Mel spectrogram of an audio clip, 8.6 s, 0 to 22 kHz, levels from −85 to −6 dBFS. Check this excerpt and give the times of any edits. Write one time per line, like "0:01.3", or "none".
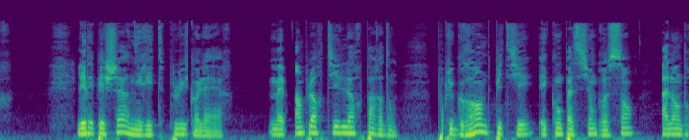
0:01.1
0:02.3
0:03.6
0:05.5
0:07.5

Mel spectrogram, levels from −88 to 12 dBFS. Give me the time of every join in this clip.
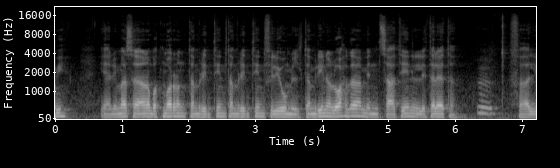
0:02.6

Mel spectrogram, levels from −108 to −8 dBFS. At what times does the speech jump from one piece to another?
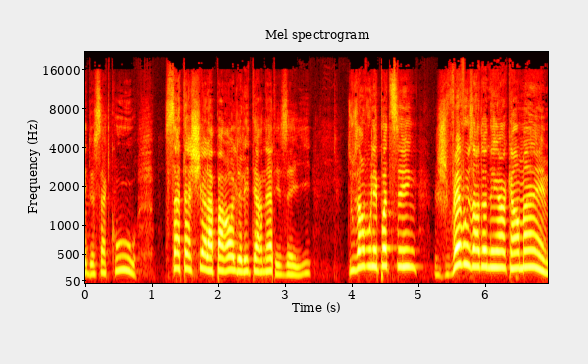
0:01.1
0:02.8
0:04.0

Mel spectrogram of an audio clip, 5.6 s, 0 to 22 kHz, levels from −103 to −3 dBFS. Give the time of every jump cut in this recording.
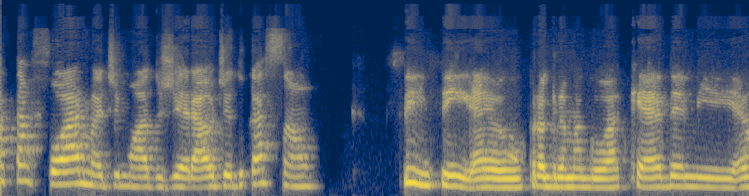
0:02.6

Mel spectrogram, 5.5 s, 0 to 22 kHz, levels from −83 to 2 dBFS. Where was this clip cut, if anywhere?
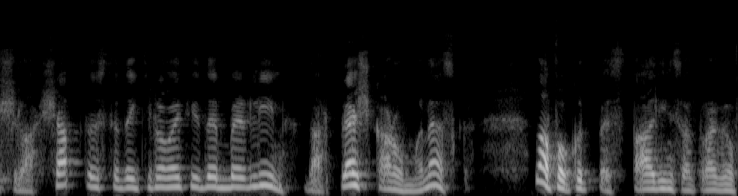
none

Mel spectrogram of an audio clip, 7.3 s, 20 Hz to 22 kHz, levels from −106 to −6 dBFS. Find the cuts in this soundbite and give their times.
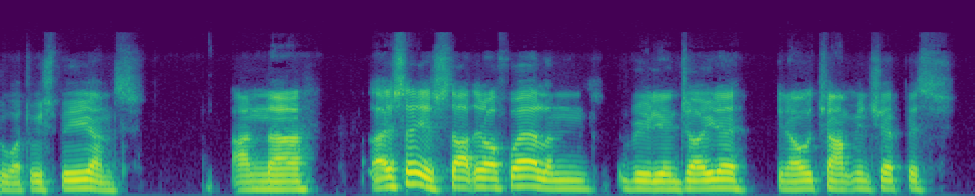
0:05.7

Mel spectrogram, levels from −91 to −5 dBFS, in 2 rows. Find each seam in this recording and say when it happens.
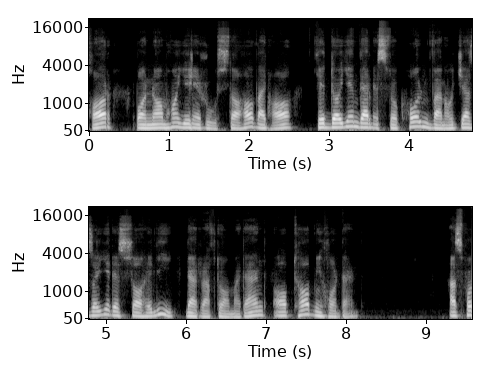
0:01.3
0:02.2
0:02.7
0:03.6
0:04.4
0:05.9
0:07.1

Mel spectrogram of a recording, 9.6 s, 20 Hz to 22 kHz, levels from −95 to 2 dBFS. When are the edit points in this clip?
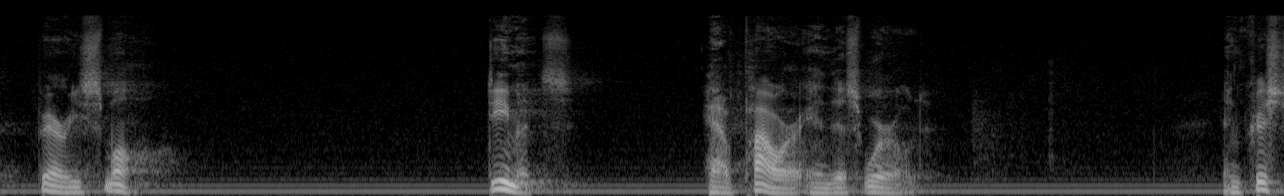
none

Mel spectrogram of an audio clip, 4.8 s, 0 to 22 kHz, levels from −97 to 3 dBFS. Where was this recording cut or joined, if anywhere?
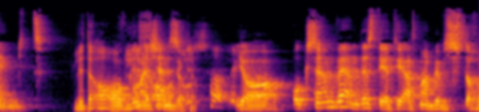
none

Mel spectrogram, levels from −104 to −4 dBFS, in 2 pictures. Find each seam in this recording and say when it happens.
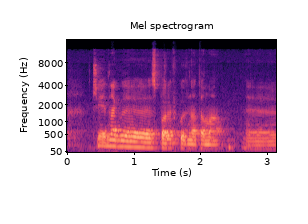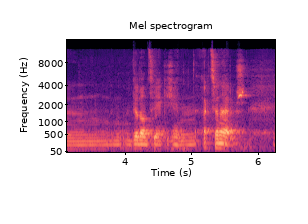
none

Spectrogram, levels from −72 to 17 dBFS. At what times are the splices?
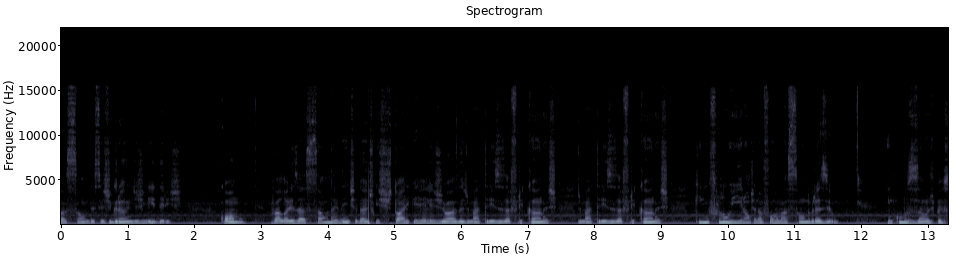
0:04.7
0:07.8
0:10.4

